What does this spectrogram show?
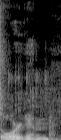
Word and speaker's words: Oregon: arguments about whether it's Oregon or Oregon it's organ but if you say here's the one example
